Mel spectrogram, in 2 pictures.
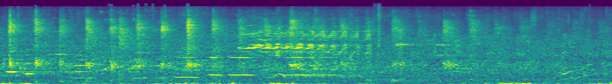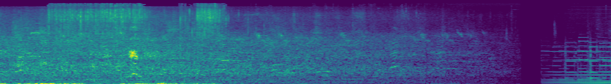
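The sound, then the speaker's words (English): A bustling town square scene with horses' hooves clip-clopping, a faint dog bark and a dense murmur of crowd chatter, steady throughout before dropping away near the end. “There is a short melody of a flute followed by a bustling town square environment with dogs and horses.”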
